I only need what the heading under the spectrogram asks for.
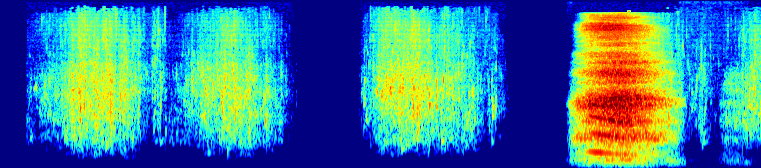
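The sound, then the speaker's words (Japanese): Hot water poured over someone's head in short, soft splashing bursts, a few gentle pours followed by one louder, fuller gush, all fairly quiet. “じゃあさっきと同じ要領で頭からお湯をかけ流していくからね。”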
